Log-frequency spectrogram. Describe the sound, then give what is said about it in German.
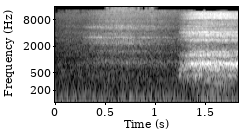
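A deep inhalation during a breathing exercise, a strong airy intake of breath that swells in the second half after a quiet stretch, heard alone without talk. “Nochmal tief einatmen. Einatmen ist aktiv. Wir pumpen die Lunge, saugen die Lunge voll.”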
